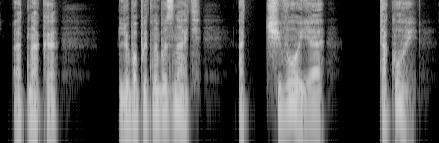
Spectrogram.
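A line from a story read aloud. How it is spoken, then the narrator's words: Whisper. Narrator (Russian): сказал он опять шепотом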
